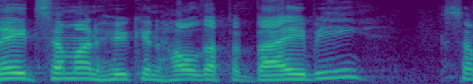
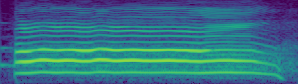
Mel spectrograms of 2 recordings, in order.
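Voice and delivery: high loud sung ah; a bright choir-like ah, high and loud; angel ah; 12 semitones higher, 12 dB louder than usual. Shown as a demonstration. Angel prompt during story.

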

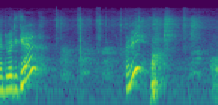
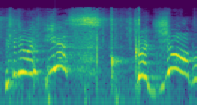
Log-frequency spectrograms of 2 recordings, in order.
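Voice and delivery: squeaky praising a dog; 10 semitones higher, slower than usual. Real, not acted.

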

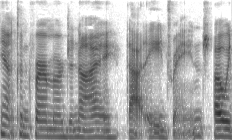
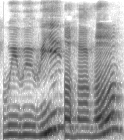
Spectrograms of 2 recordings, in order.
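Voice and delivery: bad French accent; 3 semitones higher than usual. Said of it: "my French accent sucks".

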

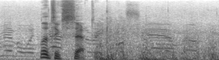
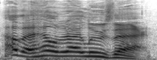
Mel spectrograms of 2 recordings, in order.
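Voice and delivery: exasperated repeat; 9 semitones higher than usual. Real, not acted. Lost duel, disbelief.

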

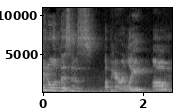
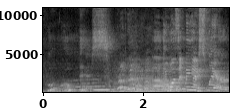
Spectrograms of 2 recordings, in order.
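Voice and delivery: higher, laughing denial; mock innocence; 6 semitones higher, 4 dB louder, slower than usual. Real, not acted. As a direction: play innocent through giggles. Joking denial of authorship.

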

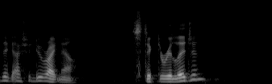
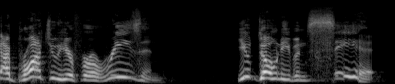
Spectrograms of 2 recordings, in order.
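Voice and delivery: raised, louder, stretched at the end; imitated exasperated rebuke; 5 semitones higher, 5 dB louder than usual. Jesus rebuking his blind disciples, imitated exasperated rebuke. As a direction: act out scolding them for missing the point.

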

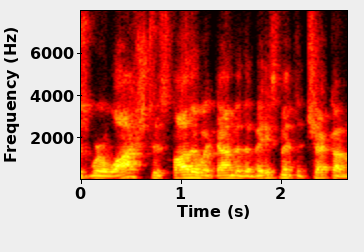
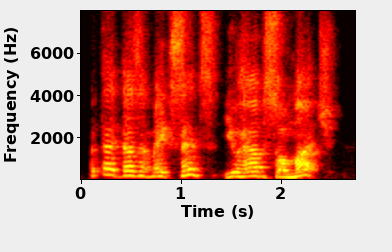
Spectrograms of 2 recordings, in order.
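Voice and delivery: put-on puzzled boy; 9 semitones higher, slower than usual. Michael arguing with leprechaun.

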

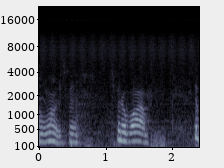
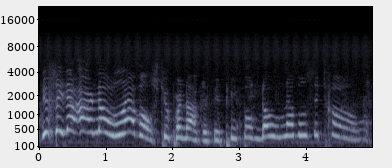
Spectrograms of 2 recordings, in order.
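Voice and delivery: Jimmy Swaggart sermon. Retold or imitated. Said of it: "Jimmy got his legs spread wide open".

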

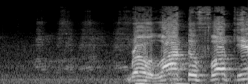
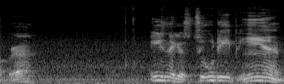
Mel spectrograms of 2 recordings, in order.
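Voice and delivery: usual speaking voice

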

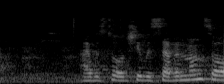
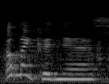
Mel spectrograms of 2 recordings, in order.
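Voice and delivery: ordinary talk, nothing marked

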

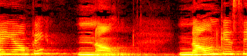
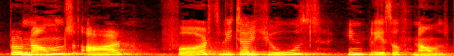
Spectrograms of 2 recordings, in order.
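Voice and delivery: slow dictation; much slower than usual. Shown as a demonstration. Teacher repeating definition for dictation.

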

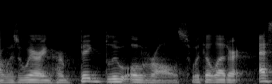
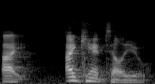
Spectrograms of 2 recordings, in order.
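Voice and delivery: usual speaking voice

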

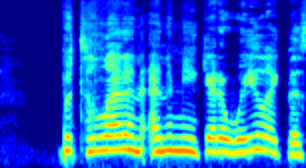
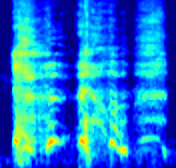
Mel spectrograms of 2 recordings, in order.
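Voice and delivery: weak cough; 12 semitones higher than usual. Acted. Jean is weak and unwell.

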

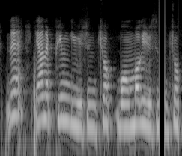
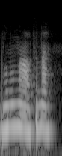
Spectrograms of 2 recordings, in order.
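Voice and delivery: ordinary talk

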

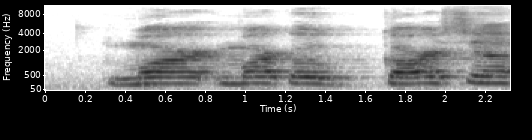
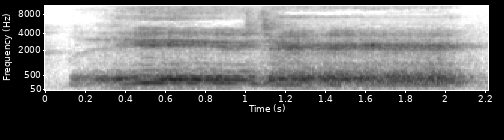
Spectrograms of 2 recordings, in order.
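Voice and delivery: mocking deep loser; 11 semitones lower than usual. Real, not acted. Repeats insult, deep and drawn.

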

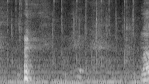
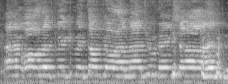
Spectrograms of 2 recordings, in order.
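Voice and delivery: laughing; 9 semitones higher, 8 dB louder than usual. Real, not acted. Joking through laughter.

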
